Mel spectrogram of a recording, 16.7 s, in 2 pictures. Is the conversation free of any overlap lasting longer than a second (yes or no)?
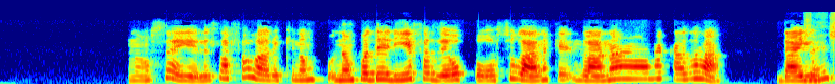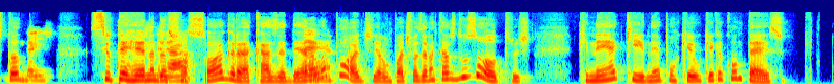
yes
